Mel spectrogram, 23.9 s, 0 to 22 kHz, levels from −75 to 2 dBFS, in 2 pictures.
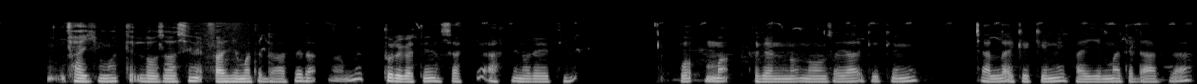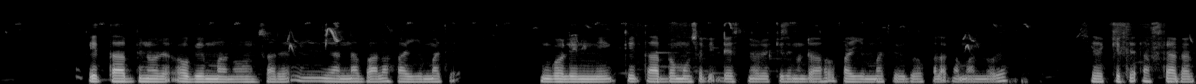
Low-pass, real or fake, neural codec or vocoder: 7.2 kHz; real; none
